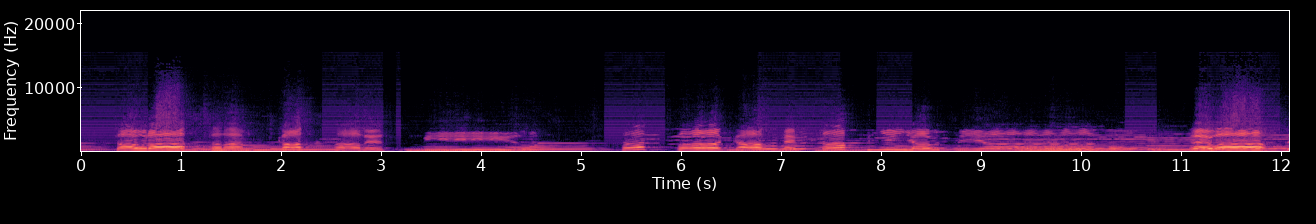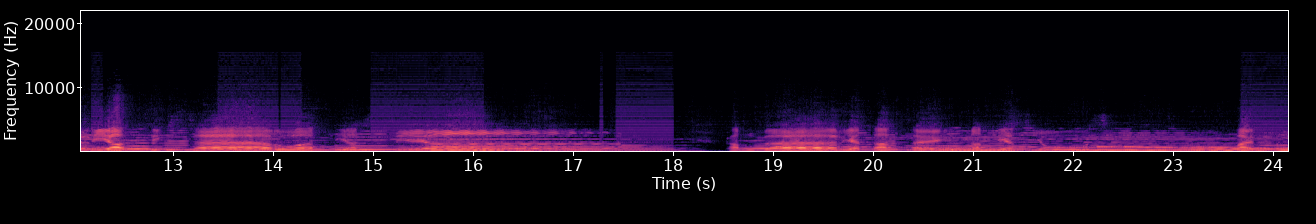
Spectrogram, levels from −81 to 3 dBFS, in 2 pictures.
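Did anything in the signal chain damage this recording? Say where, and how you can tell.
Yes, in the analogue wiring. The audio circuit shares a ground with the computer, and as the processor, graphics card or mouse change their load, current swings in that ground and reach the signal path. The result is computer activity noise: a buzzy, chirping pulse train at roughly 300 Hz, sitting roughly 30 dB below the sound, present for the whole clip and changing with the machine's activity rather than with the audio.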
